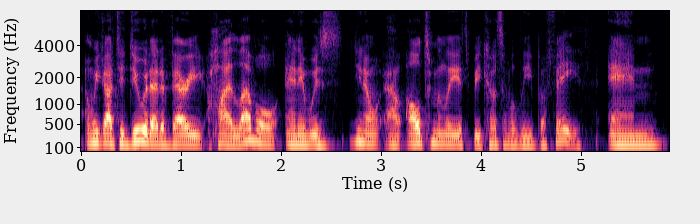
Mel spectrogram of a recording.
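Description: His voice runs fairly high and his pace is quick. The East Coast American actor, guesting on a relaxed interview, tells animated anecdotes and plays out each quoted line himself.

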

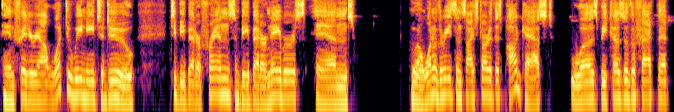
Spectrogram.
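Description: A middle-aged man hosts a live podcast on his own in a casual, conversational style. His voice sits at a medium pitch and his delivery is plain-spoken. He is recorded outdoors in a backyard, so the sound is dry, with no room reflections. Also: fairly even intonation, normal speed, darkish tone, dry recording. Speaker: podcast host.

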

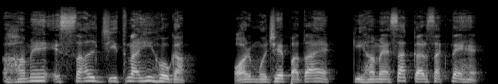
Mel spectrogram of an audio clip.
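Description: A man's voice: mid-range voice, unhurried, pitched above the performer's own voice, natural voice. A man voicing Arjun, a playful but determined schoolboy, in a storybook reading.

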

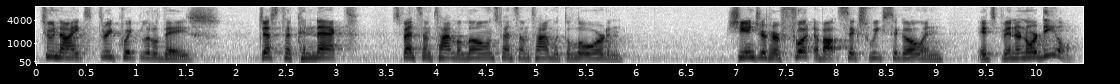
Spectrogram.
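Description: A man's voice: high-pitched, moderate pace, sharp tone. A middle-aged man, a pastor, preaching a sermon with dramatic storytelling and rising emphasis.

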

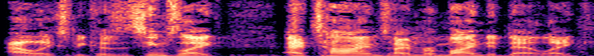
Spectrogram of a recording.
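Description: Bright-voiced playful young man. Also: fairly high pitch, animated, a little fast, no room sound. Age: 20s. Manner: playful, self-mocking, laughs often. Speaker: co-host. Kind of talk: casual podcast chat.

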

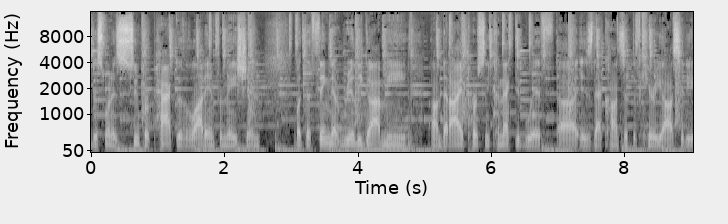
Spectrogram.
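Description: A man hosting a podcast, chatting casually and upbeat with a guest, with many fillers. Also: fairly low pitch. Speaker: podcast host.

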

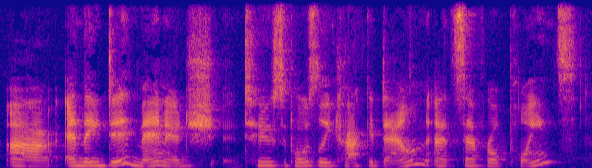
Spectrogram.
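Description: A woman co-hosting a podcast in casual chat, talking with quick asides. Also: on the high side. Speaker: podcast co-host.

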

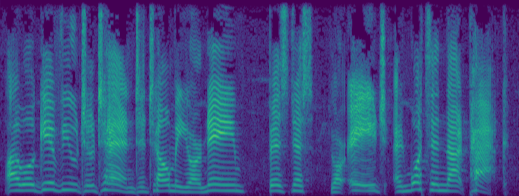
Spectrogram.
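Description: A woman voicing a huge, fierce male gorilla in a storybook, loud, raging and rushed. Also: on the high side, creaky, pitched above the performer's own voice. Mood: demanding.

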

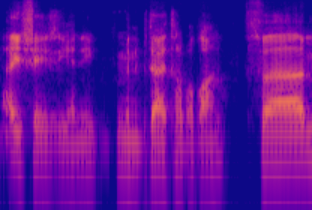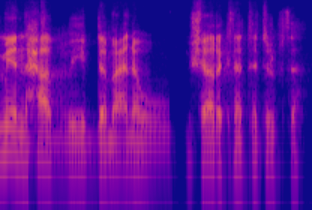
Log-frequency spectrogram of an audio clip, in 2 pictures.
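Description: A man's voice: medium pitch, steady tone, fast, bright, forceful tone, dry recording. A man with a Saudi accent hosting a casual podcast chat. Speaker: podcast host.

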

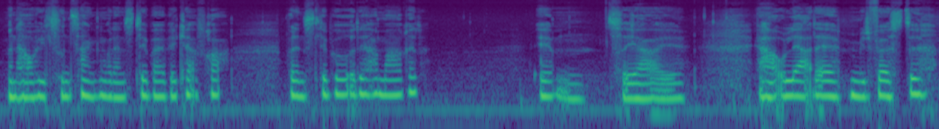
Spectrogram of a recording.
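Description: A woman in her twenties giving a halting personal account in an interview, with many fillers and restarts. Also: mid-range voice, vocal fry, a little mellow. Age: 20s.

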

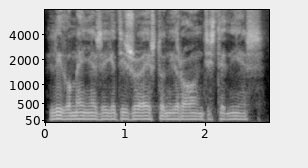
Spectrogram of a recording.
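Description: Deep, brooding, and a little mellow, this male narrator speaks with a completely flat, subdued delivery. He plays a lonely newspaperman telling a murder story as the narrator and lead of a radio play, in literary first-person style.

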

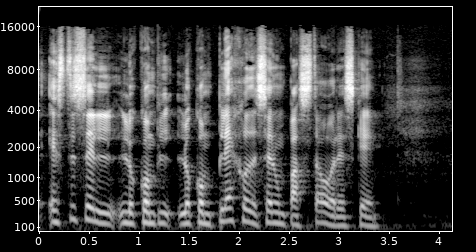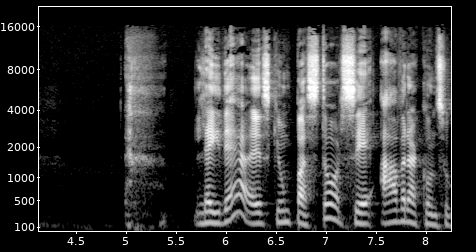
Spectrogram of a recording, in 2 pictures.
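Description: A man's voice: on the high side, gravelly. A man, a pastor, reading scripture aloud and then musing on it in a reflective sermon, with frequent restarts.

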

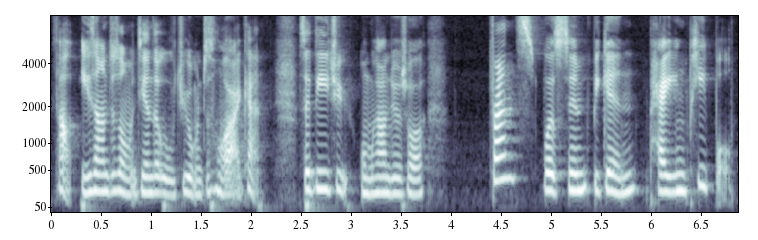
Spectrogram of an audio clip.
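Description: A young adult woman hosting a podcast, explaining English in Mandarin and reading English sentences slowly and clearly. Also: mid-range voice, animated, fairly bright tone. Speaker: podcast host and English teacher. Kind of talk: casual teaching podcast.

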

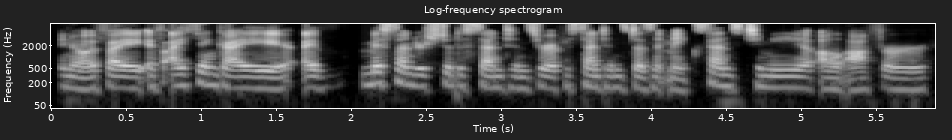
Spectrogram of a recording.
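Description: A woman's voice: sits low, steady tone, brisk. A middle-aged woman, an editor and translator, talking chattily in an interview, with many restarts and asides. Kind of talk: casual interview talk.

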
